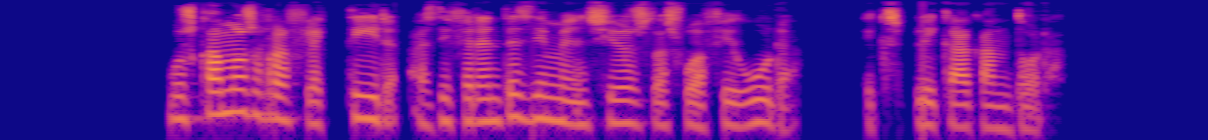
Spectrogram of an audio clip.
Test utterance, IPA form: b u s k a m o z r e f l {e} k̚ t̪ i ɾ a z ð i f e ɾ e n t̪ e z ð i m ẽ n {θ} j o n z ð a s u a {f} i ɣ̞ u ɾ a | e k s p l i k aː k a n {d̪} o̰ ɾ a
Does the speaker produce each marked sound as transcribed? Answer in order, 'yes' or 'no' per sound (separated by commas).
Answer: yes, no, yes, no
